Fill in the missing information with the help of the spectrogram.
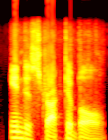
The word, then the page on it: indestructible: American English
